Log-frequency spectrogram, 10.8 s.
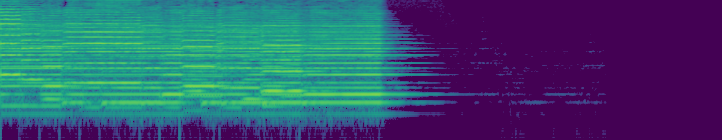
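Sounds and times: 
violin ensemble: 0.0 - 6.0.

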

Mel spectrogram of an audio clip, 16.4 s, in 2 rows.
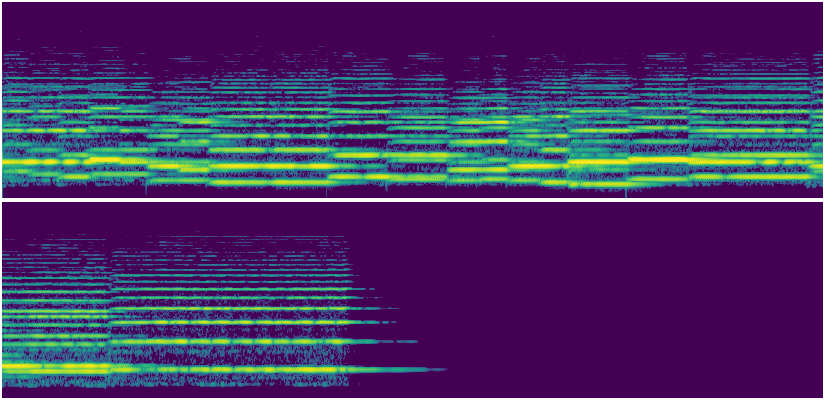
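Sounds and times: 
violin in a flute and violin duet: 0.0 - 12.2
flute in a flute and violin duet: 0.0 - 12.3.

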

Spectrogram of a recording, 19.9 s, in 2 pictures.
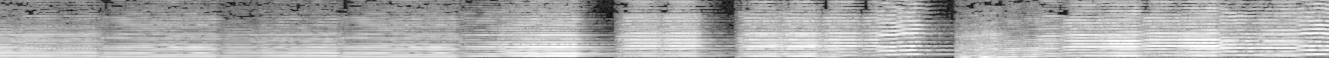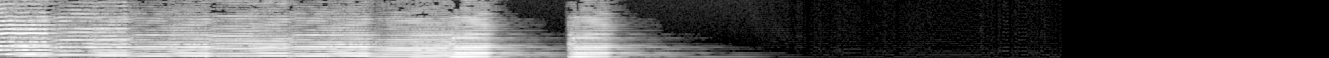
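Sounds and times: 
violin trio waltz: 0.0 - 14.7.

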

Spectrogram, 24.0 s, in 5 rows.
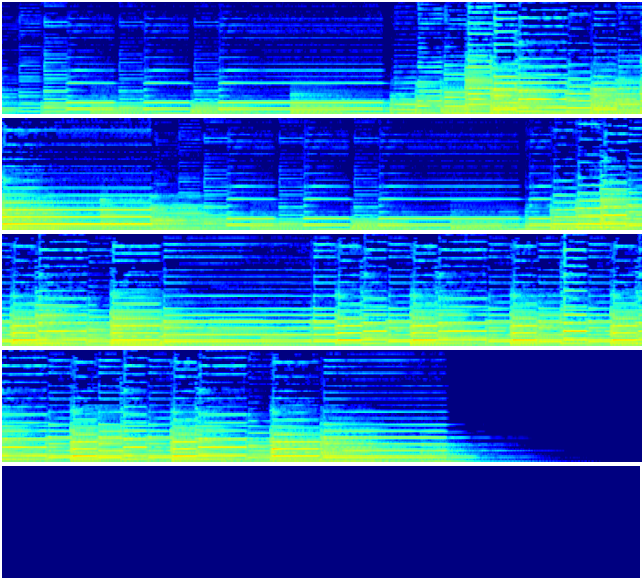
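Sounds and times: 
soprano saxophone: 0.0 - 18.0.

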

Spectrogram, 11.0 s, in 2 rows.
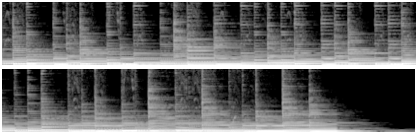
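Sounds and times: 
bourree played on guitar: 0.0 - 10.9.

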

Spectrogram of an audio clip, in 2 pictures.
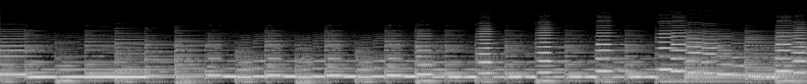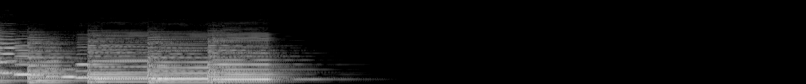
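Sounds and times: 
saxophone: 0.0 - 11.6.

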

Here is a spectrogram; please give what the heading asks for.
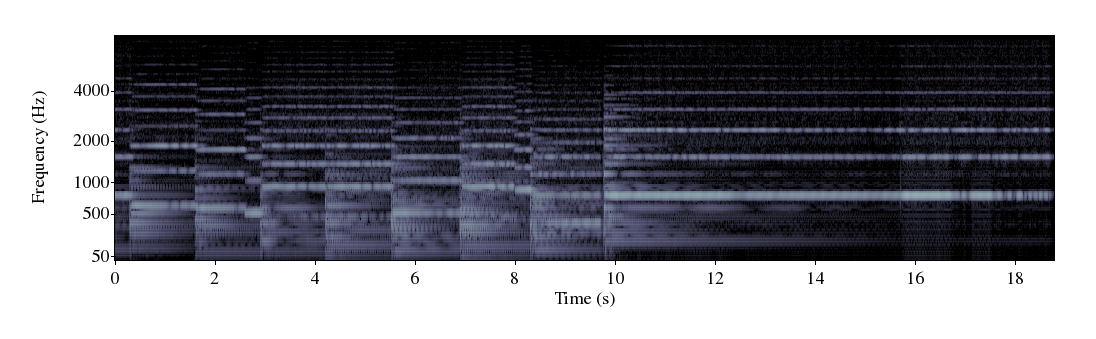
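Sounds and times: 
flute playing a classical prelude: 0.0 - 18.7.

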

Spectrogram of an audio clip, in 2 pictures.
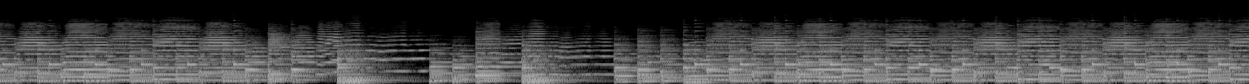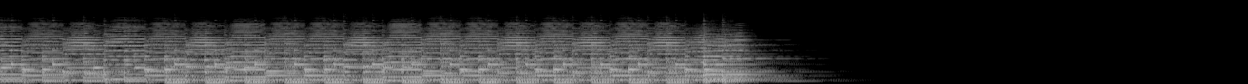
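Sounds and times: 
trumpet playing: 0.0 - 20.5.

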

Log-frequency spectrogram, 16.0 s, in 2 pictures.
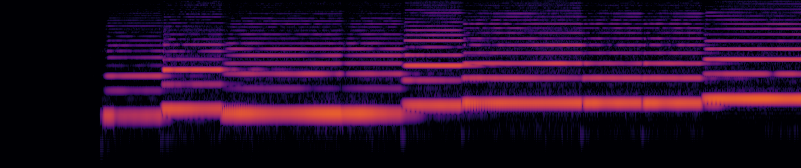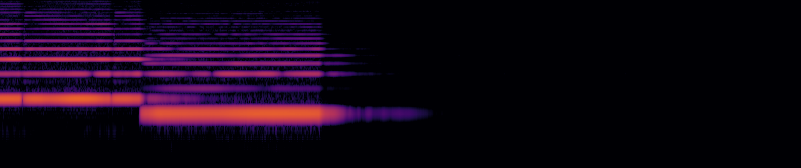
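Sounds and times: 
flute and clarinet duet: 1.0 - 11.5.

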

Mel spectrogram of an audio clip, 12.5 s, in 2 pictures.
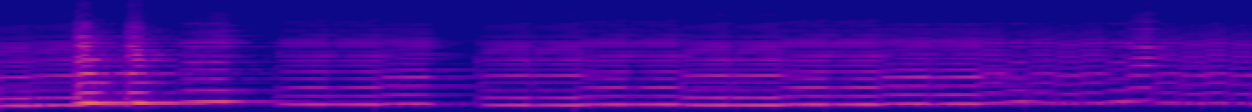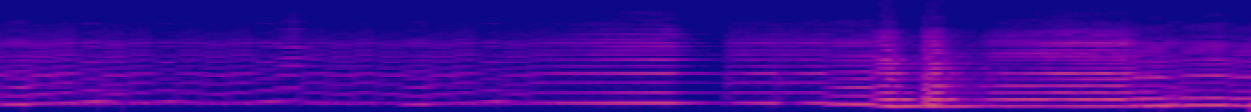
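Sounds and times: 
cello: 0.0 - 4.2, 9.2 - 12.5
viola: 0.0 - 7.0, 8.4 - 12.5.

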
